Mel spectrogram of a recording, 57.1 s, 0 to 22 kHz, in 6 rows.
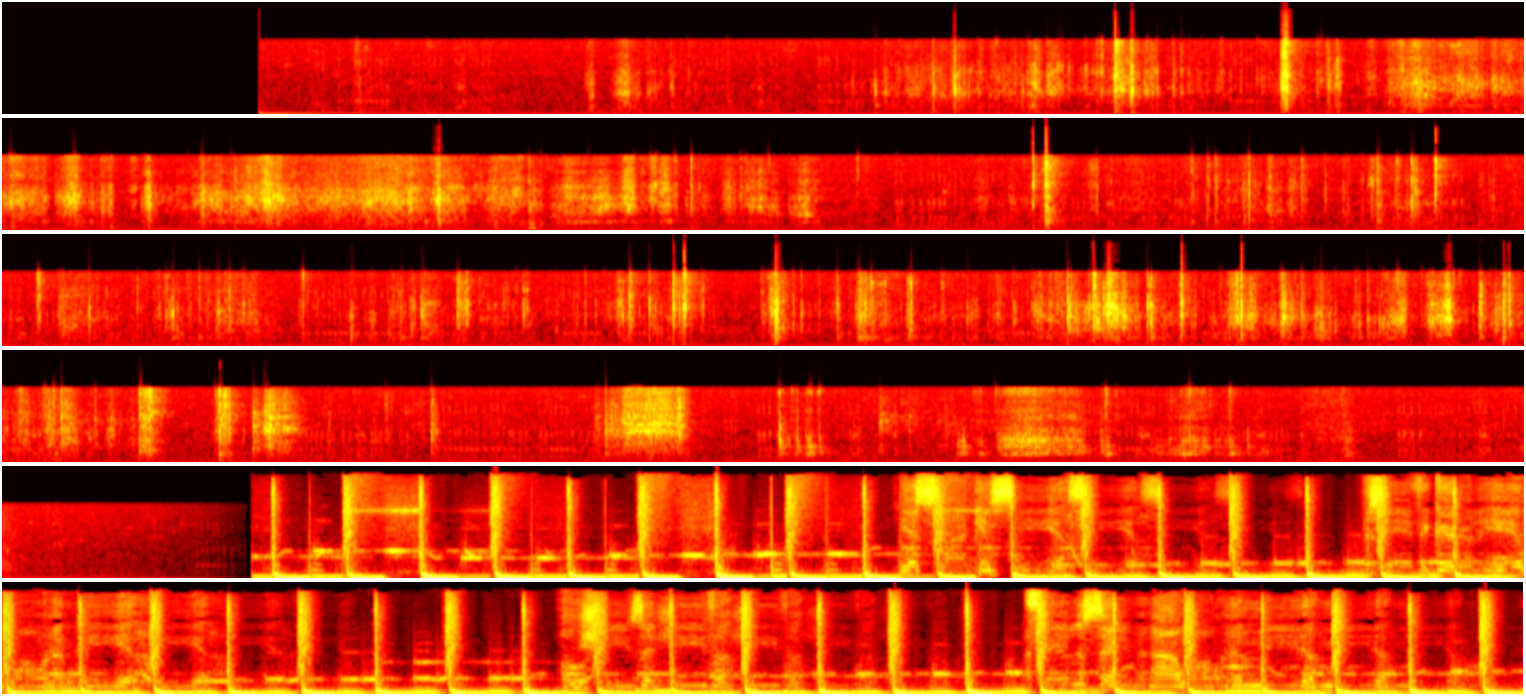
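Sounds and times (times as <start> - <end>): cardboard rubbing: 5.3 - 30.6, 32.2 - 33.0, 34.0 - 37.2
plastic crinkling: 5.3 - 31.4.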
